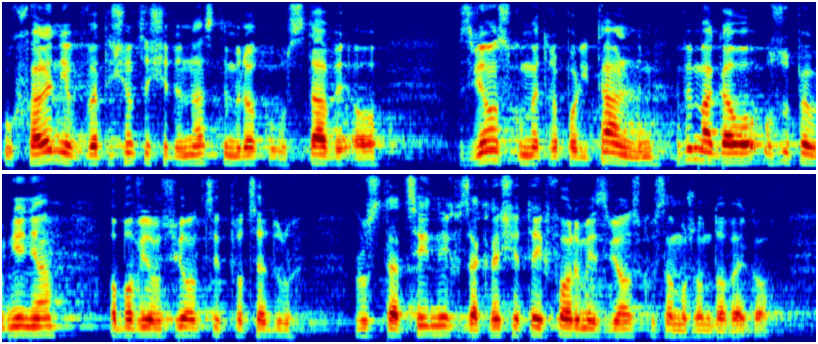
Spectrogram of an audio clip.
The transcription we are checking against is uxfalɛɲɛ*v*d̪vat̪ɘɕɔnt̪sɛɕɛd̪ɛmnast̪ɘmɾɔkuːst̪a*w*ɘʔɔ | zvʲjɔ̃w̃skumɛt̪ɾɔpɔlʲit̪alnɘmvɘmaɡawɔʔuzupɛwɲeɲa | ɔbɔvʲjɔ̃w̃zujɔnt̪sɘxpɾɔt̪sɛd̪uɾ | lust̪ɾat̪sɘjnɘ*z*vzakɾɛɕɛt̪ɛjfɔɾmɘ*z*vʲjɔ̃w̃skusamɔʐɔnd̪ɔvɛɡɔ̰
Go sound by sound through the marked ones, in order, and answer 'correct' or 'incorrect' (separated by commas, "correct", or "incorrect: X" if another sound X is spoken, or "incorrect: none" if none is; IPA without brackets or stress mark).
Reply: correct, incorrect: v, incorrect: ɣ, correct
